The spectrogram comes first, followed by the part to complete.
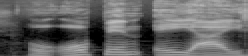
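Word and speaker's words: OpenAI: ele é desenvolvido pela Open ein né Open Eye Seria o certo da pronúncia aí que é uma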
